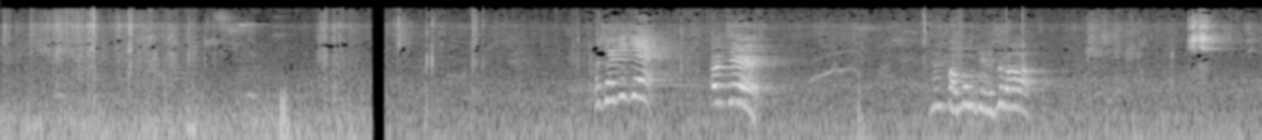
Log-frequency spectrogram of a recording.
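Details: Wild baby macaque crying loudly after being bullied by its mother: a few arched, harmonic wailing cries rising then falling, in short bursts of about a second, separated by quieter gaps with rustling and faint background noise.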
